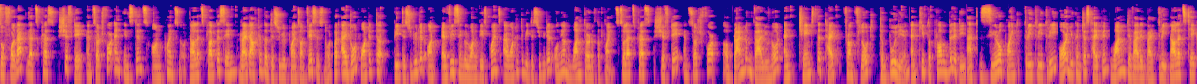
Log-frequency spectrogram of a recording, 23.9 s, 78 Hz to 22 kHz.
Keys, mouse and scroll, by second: 0.0-0.6 scroll down 1, 0.6 middle click, 1.1 shift+a, 4.7 middle click, 5.6 click, 6.4 click, 6.9 drag, 7.7 middle click, 9.2 middle click, 9.8 click, 12.1 middle click, 12.9 shift+a, 16.7-18.1 drag, 18.6-23.3 drag, 20.7-21.9 typing.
